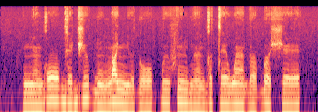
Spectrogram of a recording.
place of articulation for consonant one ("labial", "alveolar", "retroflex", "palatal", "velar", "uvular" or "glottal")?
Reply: palatal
